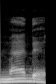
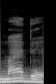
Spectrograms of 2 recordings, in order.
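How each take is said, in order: The two takes are said the same way.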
